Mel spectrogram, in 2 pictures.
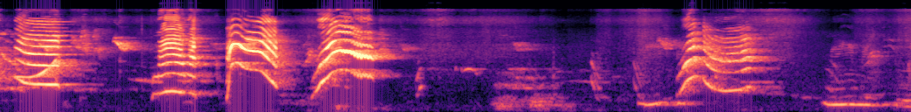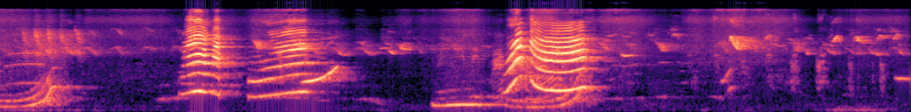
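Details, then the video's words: Rose-ringed parakeet imitating words such as "mummy papa": rapid, voice-like syllables with bending pitch and a nasal, raspy tone, grouped in short bursts with a few lower murmured sounds between. "Mummy Papa Bolne Wala Parrot _ Ringneck Parrot mitthu talking"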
